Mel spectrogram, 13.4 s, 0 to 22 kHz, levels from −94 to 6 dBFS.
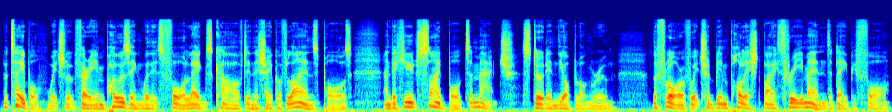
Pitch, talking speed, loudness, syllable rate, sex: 95 Hz, 190 wpm, -20 LUFS, 4.5 syllables/s, male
